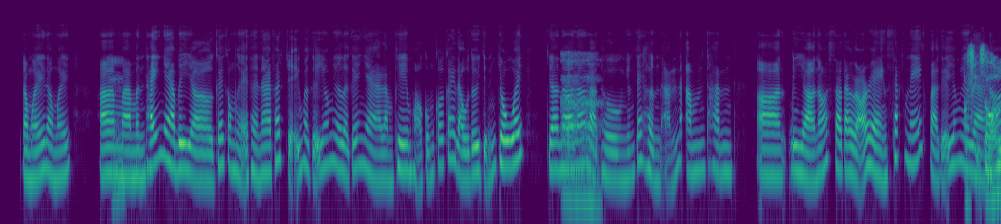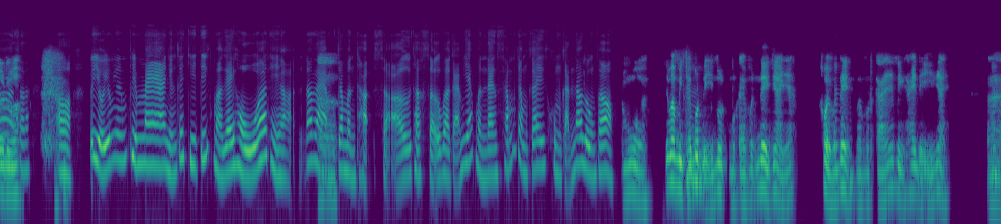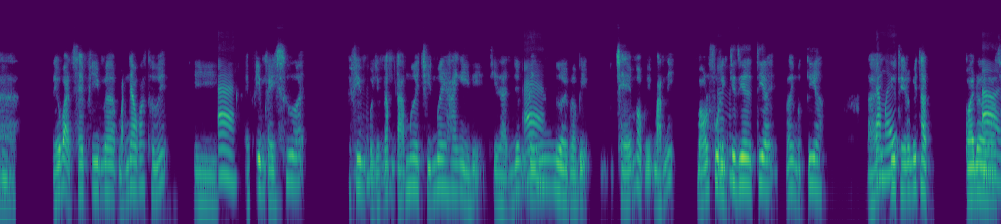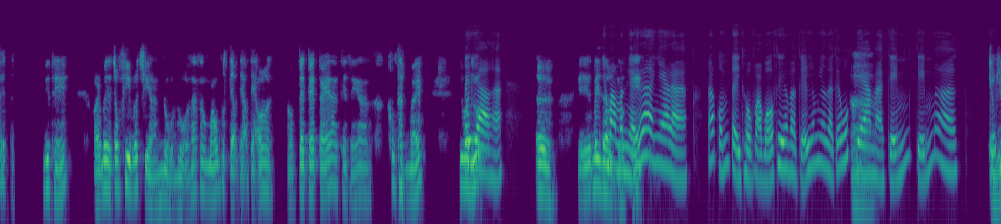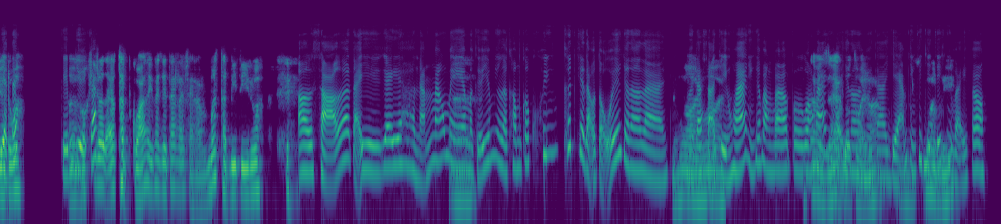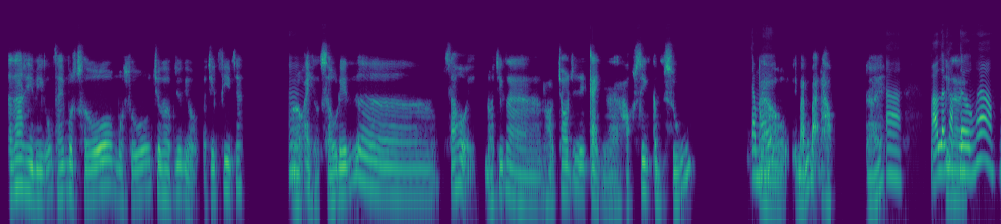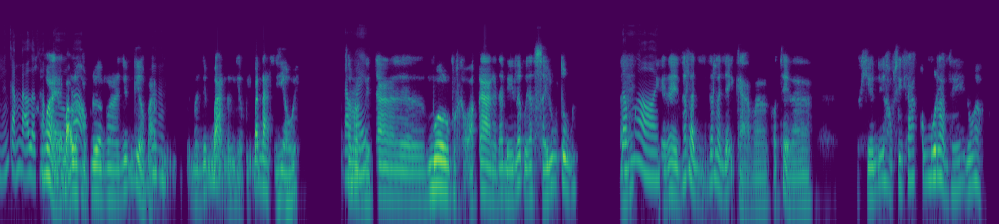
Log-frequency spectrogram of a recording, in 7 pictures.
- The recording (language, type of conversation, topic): Vietnamese, unstructured, Bạn có lo rằng phim ảnh đang làm gia tăng sự lo lắng và sợ hãi trong xã hội không?
- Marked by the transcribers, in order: other background noise; tapping; laugh; chuckle; drawn out: "ờ"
